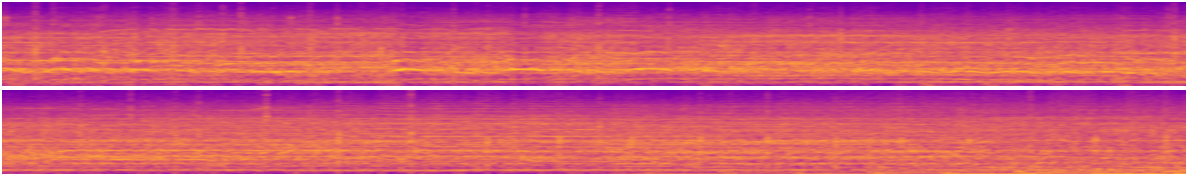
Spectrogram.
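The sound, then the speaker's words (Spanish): An audience applauds and cheers for Peru after a win. A dense, continuous roar of clapping and shouting holds at full volume throughout. “Hoy aquí, aplauda a Perú”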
